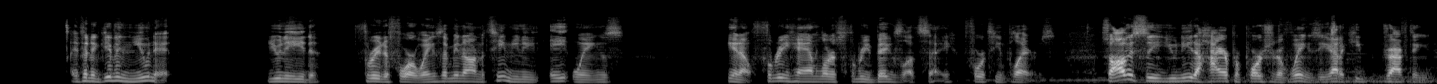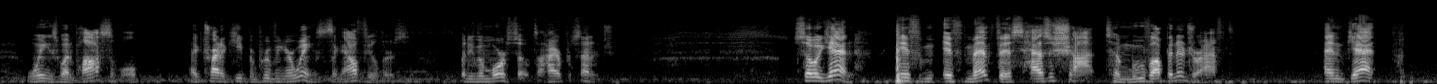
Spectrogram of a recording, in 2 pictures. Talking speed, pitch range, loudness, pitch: 170 wpm, 125-155 Hz, -25 LUFS, 140 Hz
